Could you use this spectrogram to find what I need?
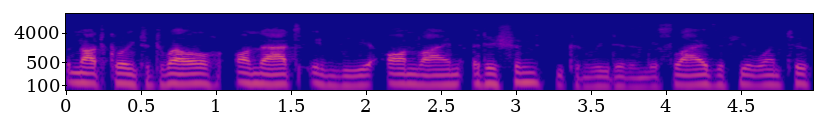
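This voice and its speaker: Speaking fairly quickly with a German accent, a man keeps a monotone, flat intonation. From Germany. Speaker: college lecturer. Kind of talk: recorded course introduction lecture. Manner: hesitant, many filler sounds; light, humorous.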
